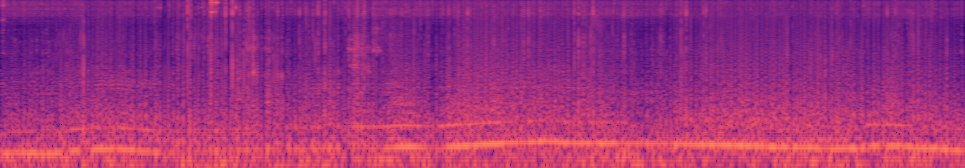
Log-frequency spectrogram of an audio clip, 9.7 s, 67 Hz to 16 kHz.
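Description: Lada VAZ-2114's four-cylinder engine running hard in a low gear, heard from inside the cabin; its pitch climbs about four seconds in, holds steady, then eases near the end. Tyres and suspension rumble over the rough dirt track underneath.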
